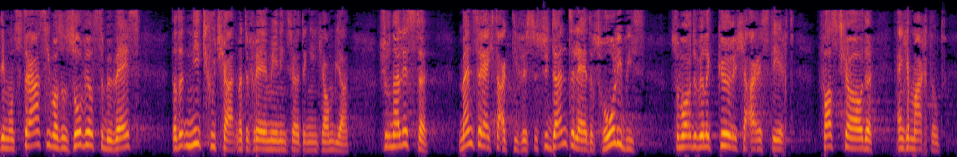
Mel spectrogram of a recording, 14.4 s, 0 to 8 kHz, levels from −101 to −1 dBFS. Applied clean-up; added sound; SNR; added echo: none; none; none; none.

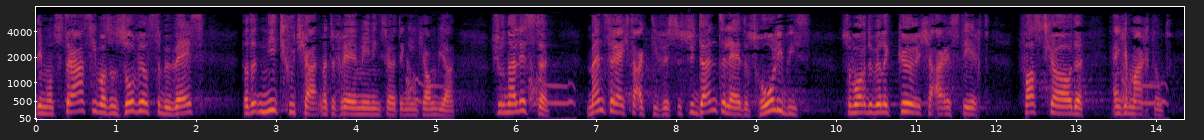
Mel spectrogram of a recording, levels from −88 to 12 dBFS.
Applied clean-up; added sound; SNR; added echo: none; Dog; 12 dB; none.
